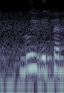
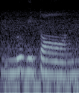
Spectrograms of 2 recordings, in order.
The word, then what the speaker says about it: Louis Vuitton: और कई लोग उस ब्रांड को लुई विटन कहते हैं, लुई विटॉन, लुई विटन, लुई विटन, double T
